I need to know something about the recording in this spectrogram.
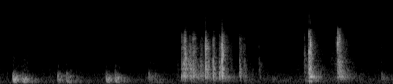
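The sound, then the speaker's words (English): A few soft, low thuds lead into a door being unlatched and opened, with a cluster of sharp rattling clicks followed by two more bright clacks. “Open the door, Cat.”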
